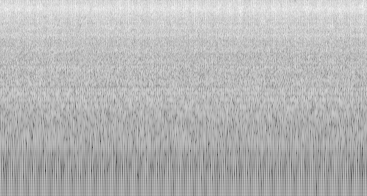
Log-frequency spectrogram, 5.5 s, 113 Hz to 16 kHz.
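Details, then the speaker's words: Kohler Courage 18 single-cylinder on a lawn tractor after adjusting the low idle adjustment screw (non-adjustable jet carb): steady, even idle, no surging, governor linkage rod no longer rocking; long-term fix unconfirmed. "all right so there we go i just continued to turn that screw out until the engine started sounding better"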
